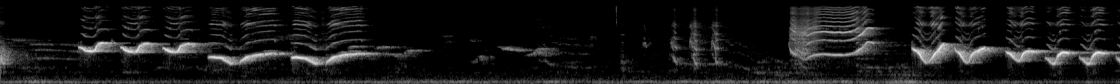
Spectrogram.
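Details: White-crested laughingthrush in lively song: bursts of looping, warbling whistled phrases, a quieter pause with scattered clicks, then a loud rising call and more rapid swooping whistles.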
